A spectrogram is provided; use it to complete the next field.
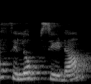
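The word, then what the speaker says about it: Psilopsida: वो कौन से हैं, सिलोप्सिडा, पी साइलेंट है, लाइकोप्सिडा, स्फिनोप्सिडा एंड टेरोप्सिडा।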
